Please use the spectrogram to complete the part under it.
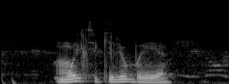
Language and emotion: Russian, neutral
